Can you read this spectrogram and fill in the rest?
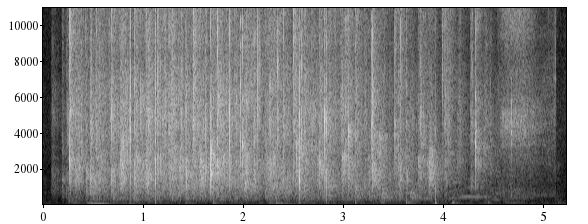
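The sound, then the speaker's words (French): A CM1C class of children applauds the winner of the 2018 Rallye Lecture reading contest, who read 16 books in 15 days. The steady applause lasts about five seconds, a dense patter of many hands clapping at once, with a few sharper claps standing out before it tapers off. “Je pense qu'on peut le féliciter bien fort.”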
